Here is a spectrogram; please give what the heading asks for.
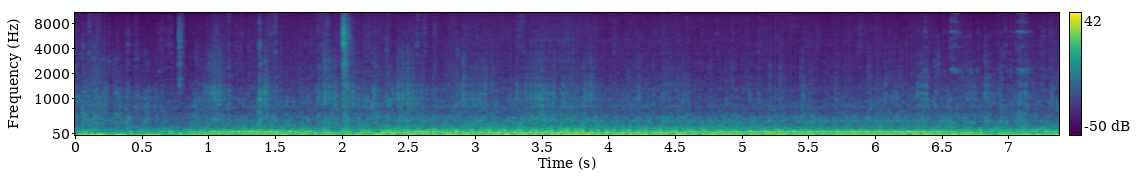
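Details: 2000 Chevy truck, 4.8 V8, four coils deliberately unplugged, driving; uneven lumpy chuffing rumble rather than smooth; misfire, running on four cylinders.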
